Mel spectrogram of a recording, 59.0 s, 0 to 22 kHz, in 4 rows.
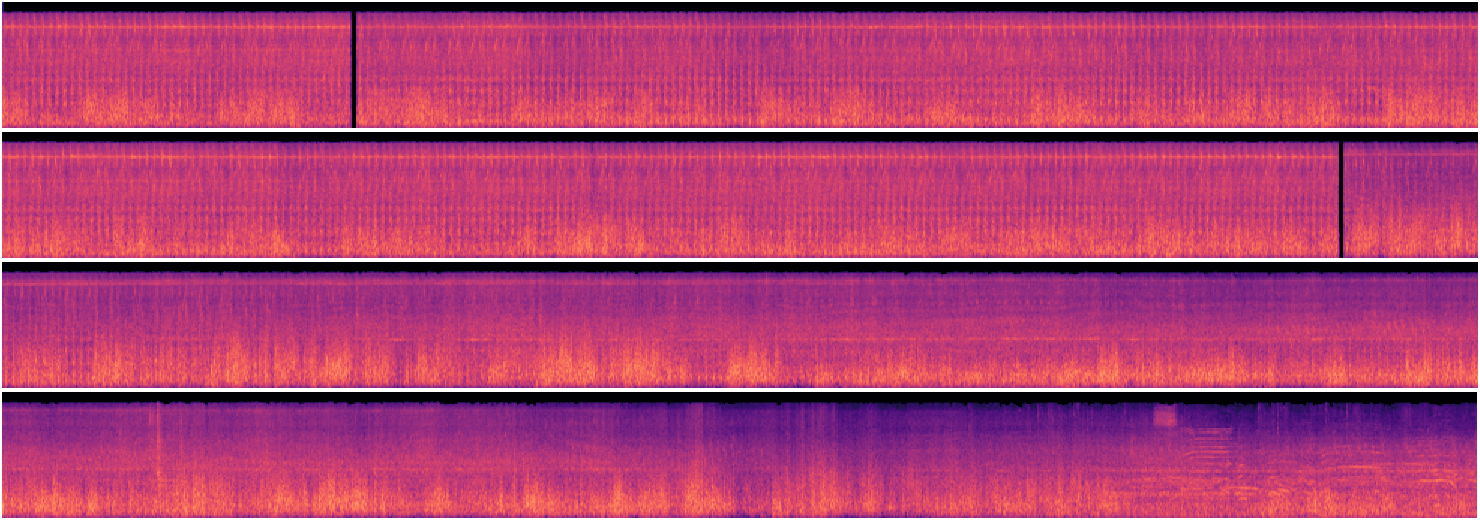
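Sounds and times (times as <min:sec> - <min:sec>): helicopter rotors chopping: 0:00.0 - 0:59.0
helicopter turbine whine: 0:00.0 - 0:59.0.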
